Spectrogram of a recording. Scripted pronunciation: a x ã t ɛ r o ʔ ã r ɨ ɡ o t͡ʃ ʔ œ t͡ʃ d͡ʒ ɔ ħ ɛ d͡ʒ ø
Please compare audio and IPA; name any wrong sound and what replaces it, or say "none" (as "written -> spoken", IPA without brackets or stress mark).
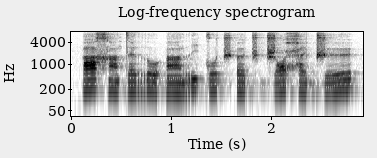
ɨ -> i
